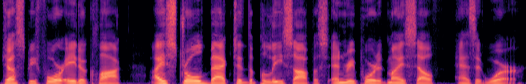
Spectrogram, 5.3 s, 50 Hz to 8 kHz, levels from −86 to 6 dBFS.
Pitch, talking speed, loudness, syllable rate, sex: 135 Hz, 195 wpm, -18 LUFS, 6.1 syllables/s, male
